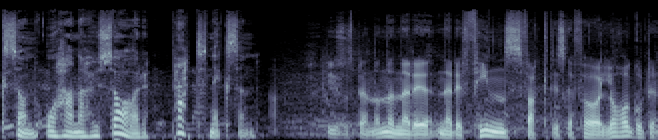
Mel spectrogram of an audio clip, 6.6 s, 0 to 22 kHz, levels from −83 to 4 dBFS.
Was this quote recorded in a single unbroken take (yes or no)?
yes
